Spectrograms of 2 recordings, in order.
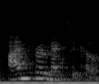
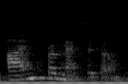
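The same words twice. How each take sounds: First: It is read at a faster pace. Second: It is read at a slower pace.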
